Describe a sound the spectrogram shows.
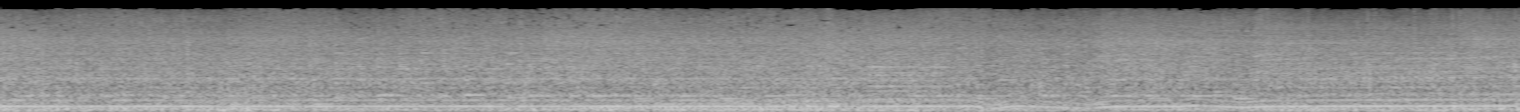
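Tyres hiss on wet pavement.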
